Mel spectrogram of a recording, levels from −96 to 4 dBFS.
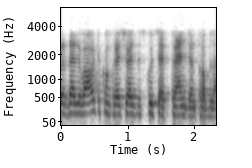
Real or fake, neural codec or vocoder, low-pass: fake; codec, 16 kHz in and 24 kHz out, 1 kbps, XY-Tokenizer; 5.4 kHz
